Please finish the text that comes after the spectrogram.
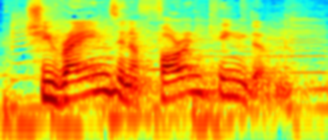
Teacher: we do pronounce the G in kingdom, but in rapid speech it often gets dropped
